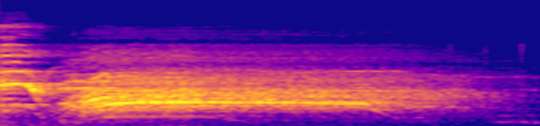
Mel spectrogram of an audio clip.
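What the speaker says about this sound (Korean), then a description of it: "다 같이 소리 질러!" A theatre audience at a curtain call for the musical Jekyll and Hyde erupts in loud, sustained cheering, whooping and shouting that swells quickly, holds, then slowly fades.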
